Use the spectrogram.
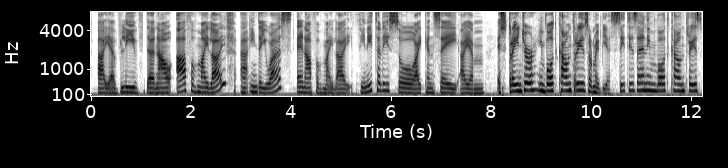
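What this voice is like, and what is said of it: Italian accent in English. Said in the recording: “you hear of my accent. So I'm very happy to say I am originally from Italy. ... I still have my accent”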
